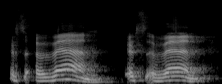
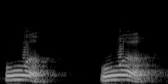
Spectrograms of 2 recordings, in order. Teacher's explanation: inner part of the lower lip and the upper front teeth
